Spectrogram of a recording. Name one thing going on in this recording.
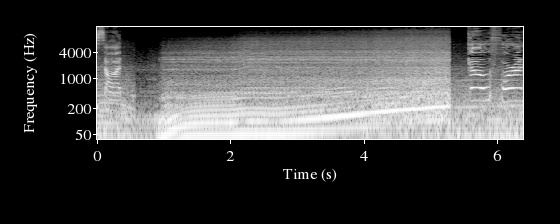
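A car engine hums low and rises in pitch as it speeds up.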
